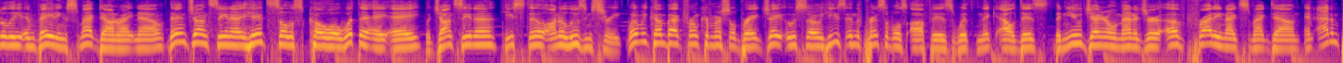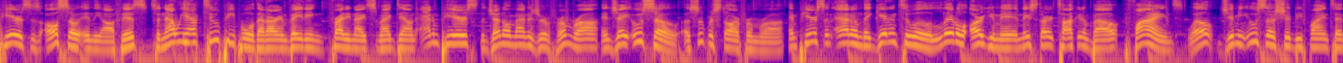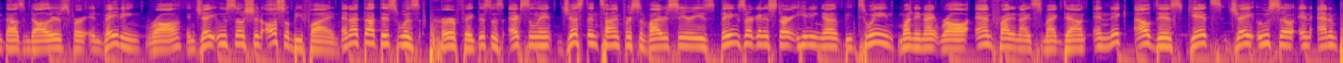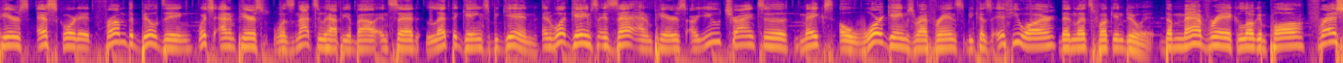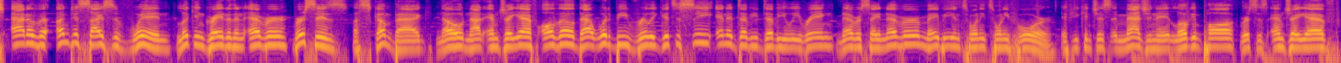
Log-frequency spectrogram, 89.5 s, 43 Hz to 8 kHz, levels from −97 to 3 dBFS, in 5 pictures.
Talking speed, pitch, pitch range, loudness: 165 wpm, 170 Hz, 150-200 Hz, -20 LUFS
